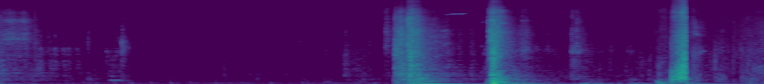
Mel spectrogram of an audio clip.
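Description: A window is opened to let a cat named Tabco in from a snowy, cold outside: after quiet, a few loud sliding thumps and a bang sound close by, spaced about a second apart, with no talking.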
